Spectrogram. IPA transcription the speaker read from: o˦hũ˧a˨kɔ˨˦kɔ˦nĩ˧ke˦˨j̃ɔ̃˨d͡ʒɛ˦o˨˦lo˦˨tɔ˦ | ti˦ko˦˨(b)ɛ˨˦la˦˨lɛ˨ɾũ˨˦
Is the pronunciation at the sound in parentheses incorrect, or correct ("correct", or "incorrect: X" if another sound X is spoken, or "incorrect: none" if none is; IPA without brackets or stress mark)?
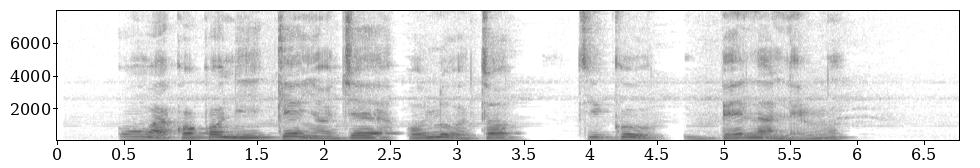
correct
